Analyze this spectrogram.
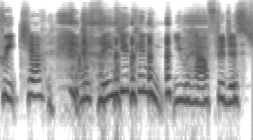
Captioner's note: laughing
